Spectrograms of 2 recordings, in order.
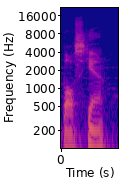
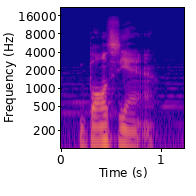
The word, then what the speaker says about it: Bozja: I guess I I end up pronouncing it more like Bosia.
